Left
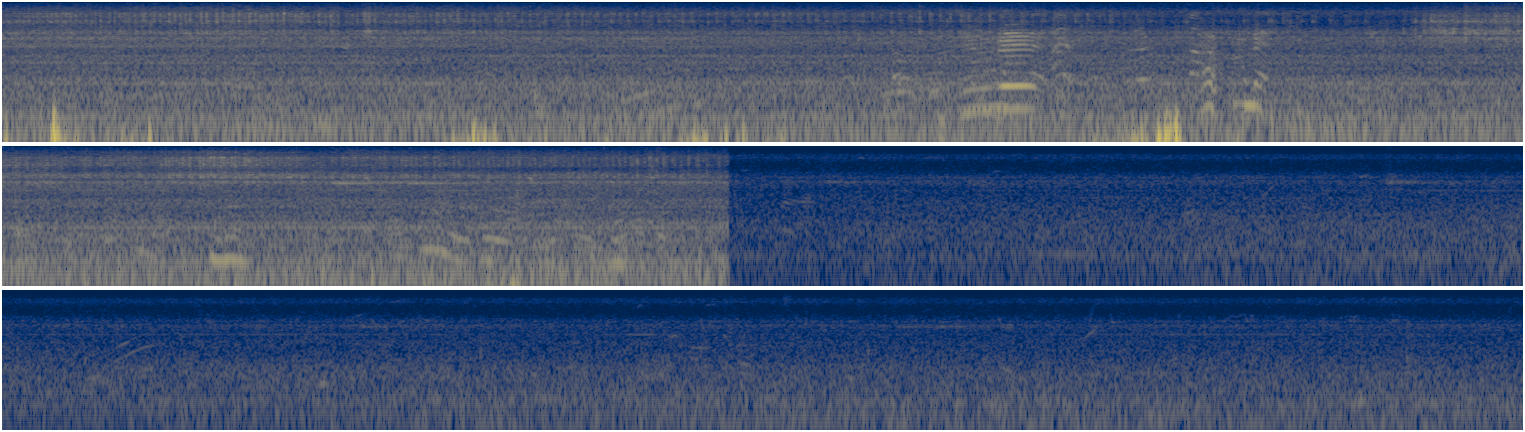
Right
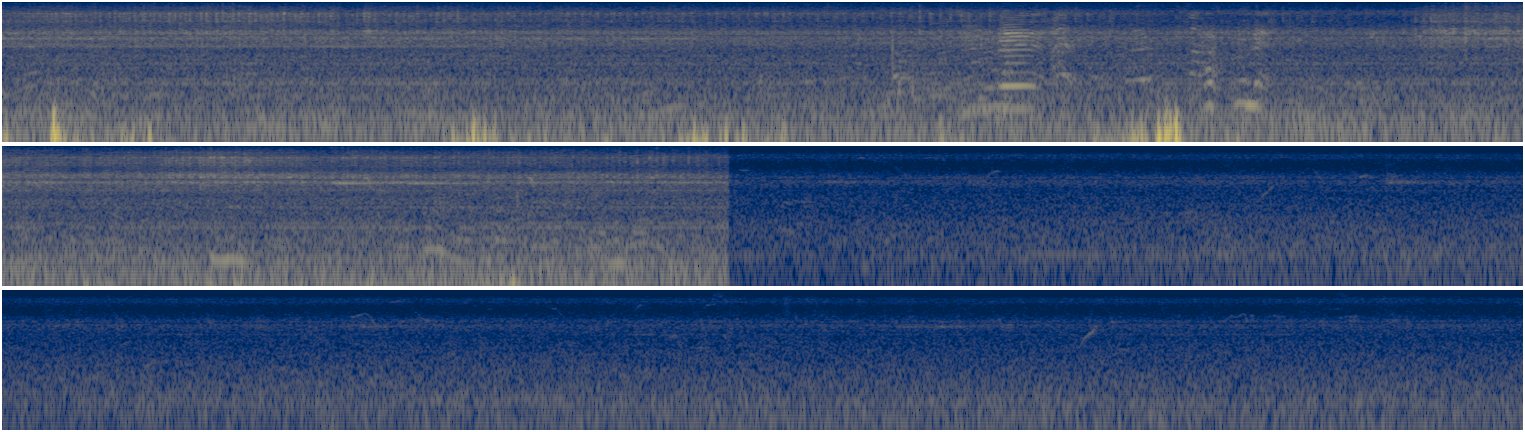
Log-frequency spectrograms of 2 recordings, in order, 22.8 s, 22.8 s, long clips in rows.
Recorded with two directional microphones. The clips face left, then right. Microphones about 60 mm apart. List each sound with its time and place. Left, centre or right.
0.0 s vehicle: centre
3.4 s vehicle: left
4.2 s vehicle: centre
4.9 s a sound: left
5.3 s vehicle: centre
10.8 s a sound: centre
